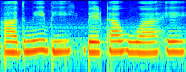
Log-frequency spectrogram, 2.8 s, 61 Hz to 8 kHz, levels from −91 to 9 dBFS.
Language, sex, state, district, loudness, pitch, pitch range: Hindi, female, Madhya Pradesh, Bhopal, -13 LUFS, 245 Hz, 235-250 Hz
